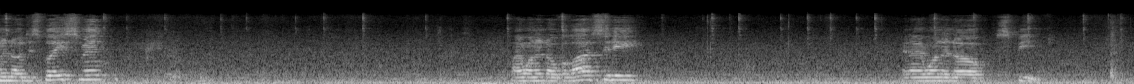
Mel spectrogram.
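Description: A man speaks in short bursts, lecturing.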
